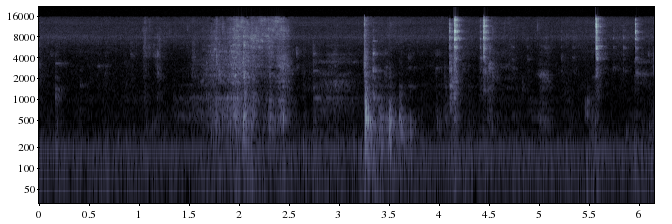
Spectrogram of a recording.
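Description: Metal spoon and chopsticks clinking against ceramic bowls while eating: a dull knock about three seconds in, then four sharp clinks in two pairs. A short soft noise comes about two seconds in.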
